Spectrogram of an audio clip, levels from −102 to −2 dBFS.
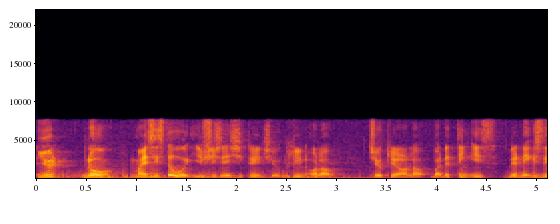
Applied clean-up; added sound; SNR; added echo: none; Bass drum; 17 dB; none.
